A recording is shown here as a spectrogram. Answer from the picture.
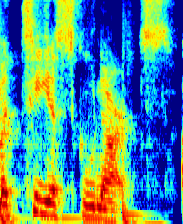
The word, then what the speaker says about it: Schoenaerts: Matthias Schoonartz.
